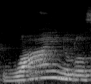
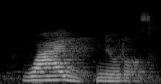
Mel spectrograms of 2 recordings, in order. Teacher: why noodles is even longer than wide noodles because it's an open syllable so we have three different lengths depending on what comes after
